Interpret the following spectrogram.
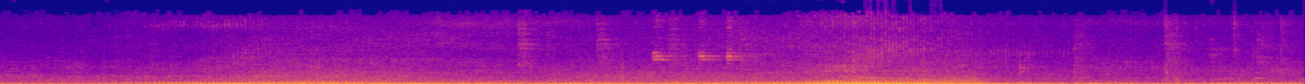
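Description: Street traffic ambience with motorbike engines passing. One passes loudest about eight to nine seconds in, and three short high beeps sound just before it.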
